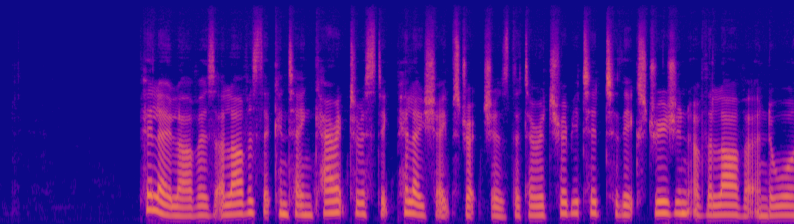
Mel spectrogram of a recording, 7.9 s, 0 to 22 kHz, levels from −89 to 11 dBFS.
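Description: A speech recording with no technical faults to report.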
